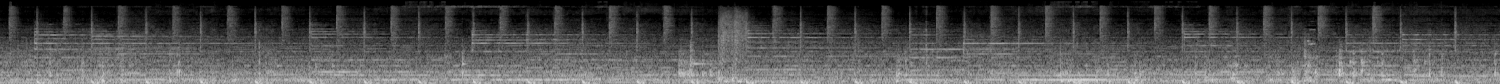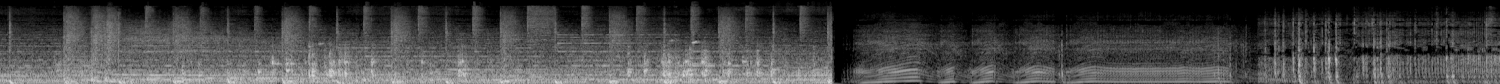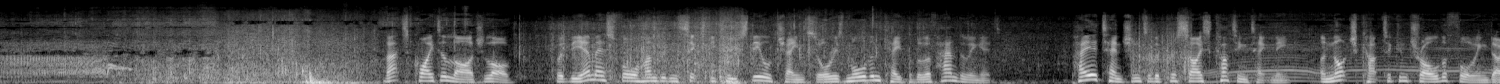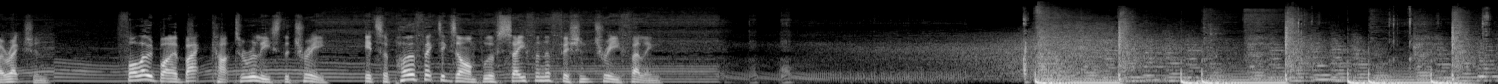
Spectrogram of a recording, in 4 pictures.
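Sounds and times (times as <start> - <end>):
rough crackling with sharp clicks: 0.0 - 23.4, 27.1 - 30.8, 32.1 - 46.3, 57.8 - 59.9
chainsaw revving: 0.0 - 33.0, 33.8 - 39.8, 41.3 - 59.9.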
